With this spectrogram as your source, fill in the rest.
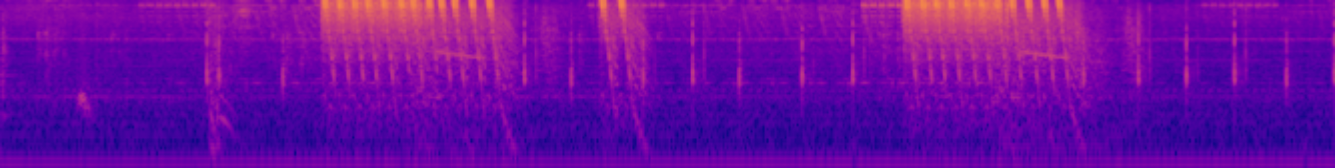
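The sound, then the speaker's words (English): Video game gunfire while shooting weird robots in a lab: two long bursts of rapid, crackling automatic fire with scattered single shots between them, over a steady low hum. “Walking through the lab, shooting weird robots.”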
